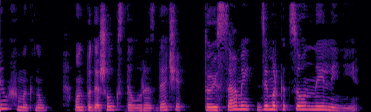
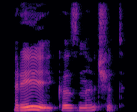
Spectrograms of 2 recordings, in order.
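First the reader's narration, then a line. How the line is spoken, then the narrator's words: Drawn-out drawl. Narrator (Russian): протянул он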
